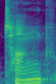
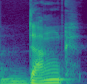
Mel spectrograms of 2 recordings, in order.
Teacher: ob sie nun Tank oder Dank sagen da macht der Stimmton die Bedeutung aus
